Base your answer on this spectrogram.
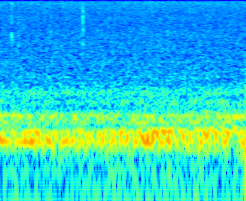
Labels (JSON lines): {"label": "ambient", "recorder": "HydroMoth"}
